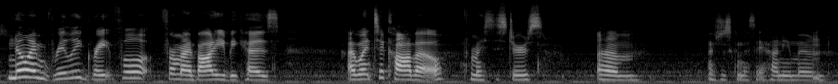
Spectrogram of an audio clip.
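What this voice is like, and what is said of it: Congested voice. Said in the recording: “you sound a little congested ... You've sounded better.”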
